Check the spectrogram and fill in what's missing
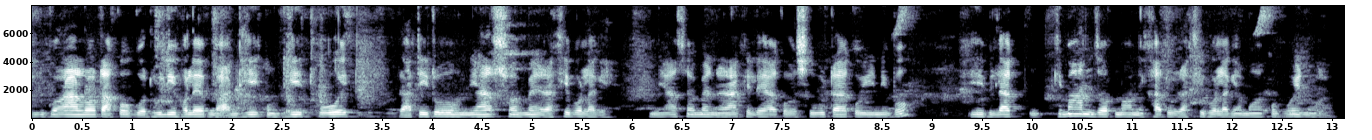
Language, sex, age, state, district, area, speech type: Assamese, female, 60+, Assam, Charaideo, rural, spontaneous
